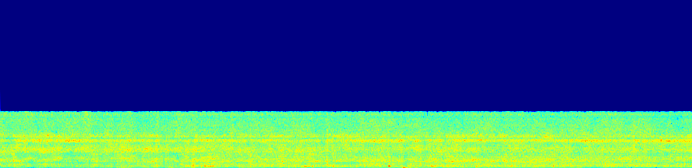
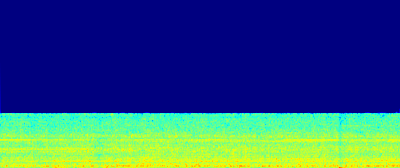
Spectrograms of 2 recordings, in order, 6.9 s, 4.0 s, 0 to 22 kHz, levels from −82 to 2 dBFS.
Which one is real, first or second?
second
